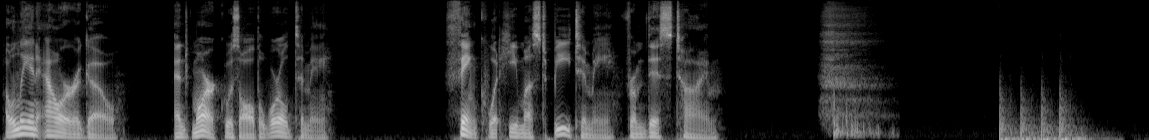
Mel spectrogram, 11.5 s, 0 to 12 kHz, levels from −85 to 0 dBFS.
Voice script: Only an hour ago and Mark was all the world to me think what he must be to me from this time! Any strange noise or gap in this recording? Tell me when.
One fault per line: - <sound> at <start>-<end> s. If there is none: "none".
- sigh at 8.2-9.0 s
- thud at 10.0-11.3 s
